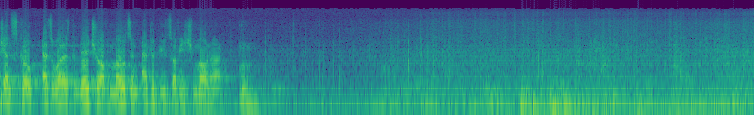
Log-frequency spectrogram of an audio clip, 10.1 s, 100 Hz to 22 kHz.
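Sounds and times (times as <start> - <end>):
low rumbling noise: 0.0 - 10.0
hiss: 3.6 - 10.0.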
